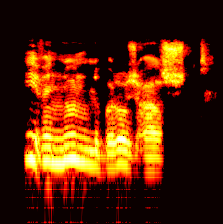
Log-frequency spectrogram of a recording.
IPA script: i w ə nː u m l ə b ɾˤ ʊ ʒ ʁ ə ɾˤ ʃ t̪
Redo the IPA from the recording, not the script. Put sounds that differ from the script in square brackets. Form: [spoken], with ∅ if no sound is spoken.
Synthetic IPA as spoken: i [v] ə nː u [n] l ə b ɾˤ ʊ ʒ ʁ ə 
